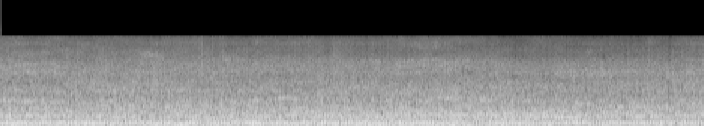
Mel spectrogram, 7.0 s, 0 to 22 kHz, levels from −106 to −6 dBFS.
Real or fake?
fake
